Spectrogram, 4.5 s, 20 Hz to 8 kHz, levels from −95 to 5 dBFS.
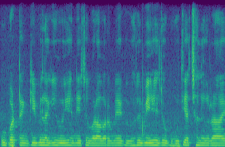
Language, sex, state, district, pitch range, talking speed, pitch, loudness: Hindi, male, Haryana, Rohtak, 125-130 Hz, 265 wpm, 130 Hz, -16 LUFS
